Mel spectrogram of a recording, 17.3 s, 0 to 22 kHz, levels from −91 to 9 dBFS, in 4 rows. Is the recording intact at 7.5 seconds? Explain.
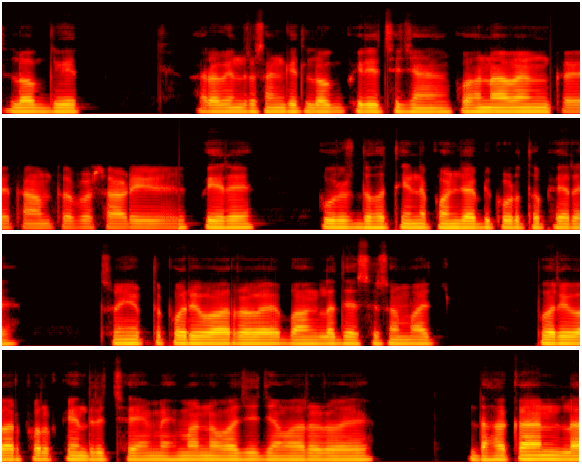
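Yes, at 7.5 s the speech plays through cleanly, with no dropout, click, distortion or other fault at that moment.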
